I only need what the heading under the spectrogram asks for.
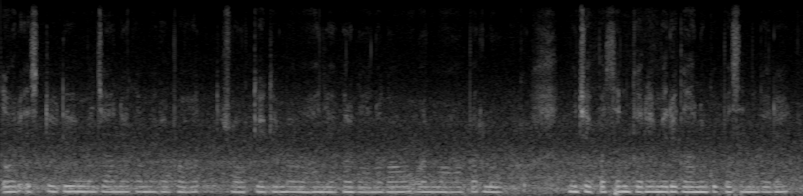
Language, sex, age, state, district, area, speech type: Urdu, female, 30-45, Uttar Pradesh, Aligarh, rural, spontaneous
